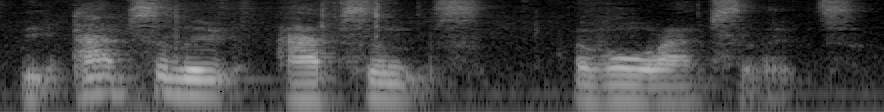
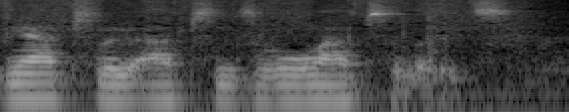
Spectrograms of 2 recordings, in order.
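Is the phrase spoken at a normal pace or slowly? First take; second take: slowly; normal. First: The phrase is spoken slowly and deliberately. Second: The phrase is spoken at a normal pace.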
